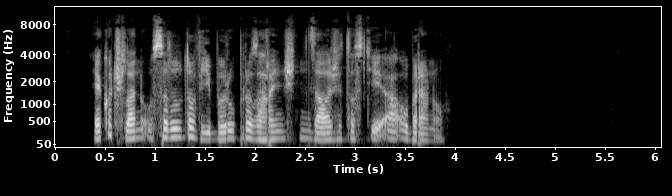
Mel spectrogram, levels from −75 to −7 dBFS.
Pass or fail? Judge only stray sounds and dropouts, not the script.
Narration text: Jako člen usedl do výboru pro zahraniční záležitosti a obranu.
pass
